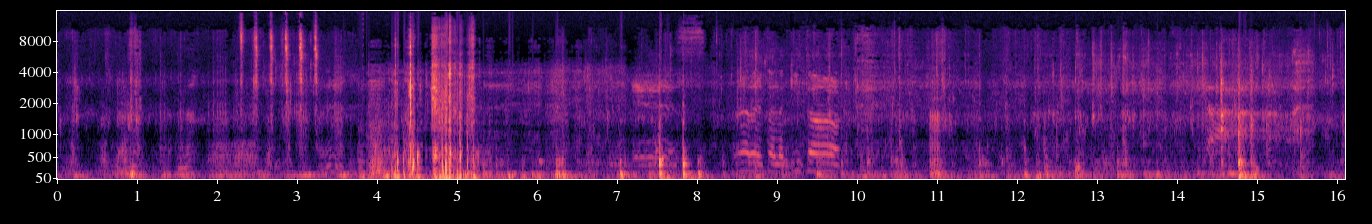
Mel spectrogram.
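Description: Small fishing boat riding on the water at sea, with a steady low rumble and water sounds. There is a quick run of sharp clicks near the start and a loud thump or splash about five seconds in.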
